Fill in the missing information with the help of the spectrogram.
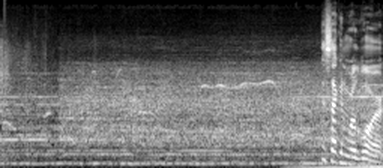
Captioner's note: crowd clamoring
